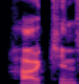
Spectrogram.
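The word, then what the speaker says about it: Joaquin: Halkin Phoenix. Halkin Phoenix. – Hakin Phoenix diye mi okunuyorsun? Doğru mu söyledim? – Evet.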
